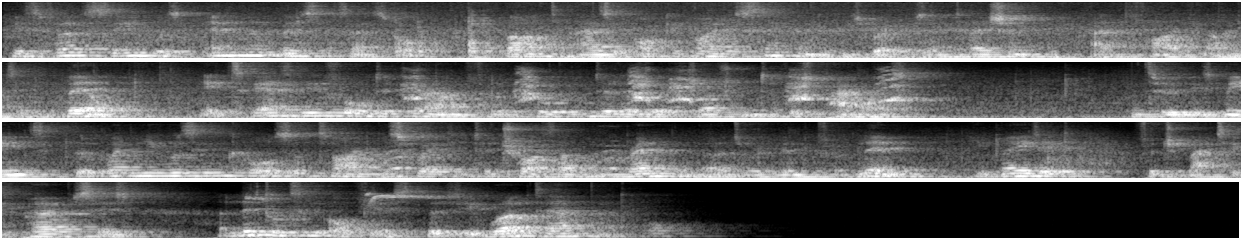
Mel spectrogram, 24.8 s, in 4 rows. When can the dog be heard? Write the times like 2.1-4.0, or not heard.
8.2-10.8, 14.2-15.6.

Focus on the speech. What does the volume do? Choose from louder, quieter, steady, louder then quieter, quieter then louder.
steady.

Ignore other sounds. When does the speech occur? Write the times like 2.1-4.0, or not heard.
0.1-10.8, 11.8-21.9.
